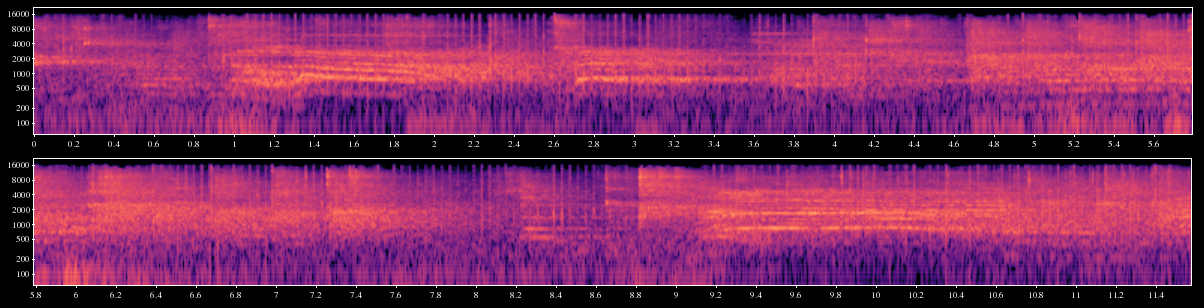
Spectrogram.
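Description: Sports shoes squeak sharply on a hard floor as fencers lunge and retreat.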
